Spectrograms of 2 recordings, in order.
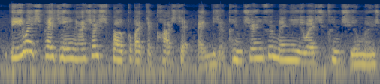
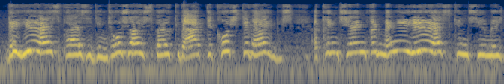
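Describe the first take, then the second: First: It is read in the speaker's regular accent. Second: It is read in a put-on British accent. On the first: "maybe just use your regular voice" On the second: "I'm going to read this one in a British accent"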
